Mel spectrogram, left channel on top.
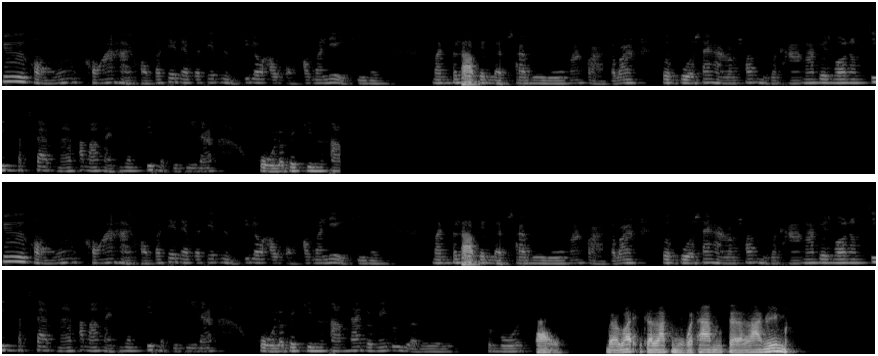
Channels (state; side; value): drops out; left; at 12.2 s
